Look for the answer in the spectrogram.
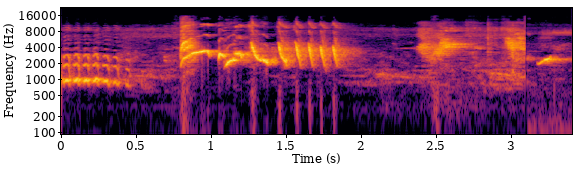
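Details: White-rumped shama singing, captured as training master: a low steady whistled note, then a loud sweeping phrase followed by a quick run of repeated clipped notes and softer trailing chirps.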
